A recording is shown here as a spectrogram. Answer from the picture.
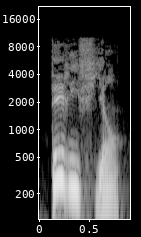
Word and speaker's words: terrifiant: Terrifiant. Final T not pronounced. Double R here, so it will open the pronunciation of your E, and then it will be E.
